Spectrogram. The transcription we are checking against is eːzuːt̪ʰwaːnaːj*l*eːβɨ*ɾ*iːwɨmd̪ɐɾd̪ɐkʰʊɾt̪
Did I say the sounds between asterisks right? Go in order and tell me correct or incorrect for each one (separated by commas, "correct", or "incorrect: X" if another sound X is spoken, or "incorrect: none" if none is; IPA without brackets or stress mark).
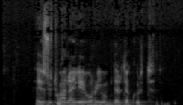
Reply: correct, incorrect: r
